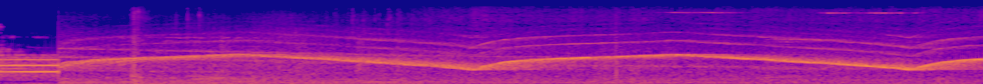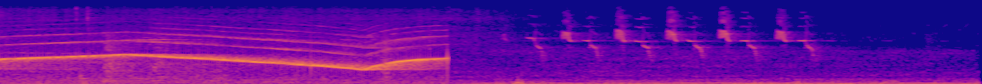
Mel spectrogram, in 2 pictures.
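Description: A siren wailing, its pitch rising and falling slowly about three times, roughly four seconds per rise and fall, then cutting off abruptly. Faint bird chirps follow.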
